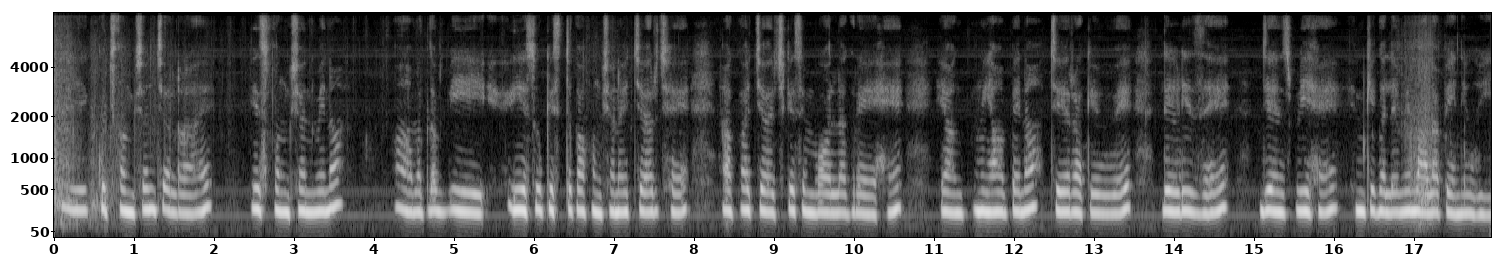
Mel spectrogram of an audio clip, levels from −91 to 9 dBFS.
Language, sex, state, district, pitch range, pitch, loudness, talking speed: Hindi, female, Chandigarh, Chandigarh, 225-250 Hz, 235 Hz, -15 LUFS, 150 wpm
